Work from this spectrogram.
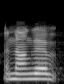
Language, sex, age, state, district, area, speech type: Tamil, female, 18-30, Tamil Nadu, Krishnagiri, rural, spontaneous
